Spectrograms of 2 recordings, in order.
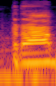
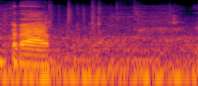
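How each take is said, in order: First: Said in the usual way. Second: ट्रैप said slowly and breathily, with a clear final p; clear correction. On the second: Shown as a demonstration. Correcting viewers who hear track, spells out ट्रैप slowly. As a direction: stretch out ट्रैप so the p is heard. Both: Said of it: "ट्रैप बोल रहा हूँ मैं".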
